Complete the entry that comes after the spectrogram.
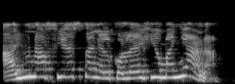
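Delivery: Hay una fiesta en el colegio mañana pitched high and fast as a question; asking tone. Shown as a demonstration. Teacher modelling the question form after the statement. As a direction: lift it into a question. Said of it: "Now ask the question".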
